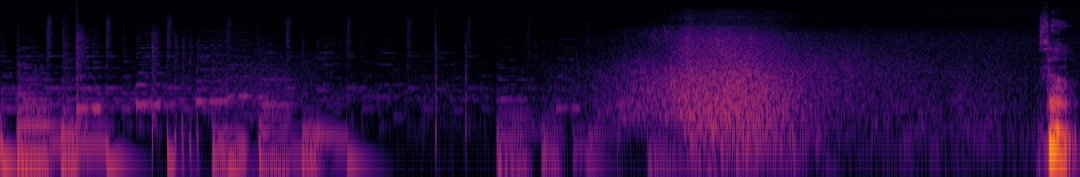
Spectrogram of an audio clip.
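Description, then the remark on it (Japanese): A short musical jingle gives way to an ocean wave in Yokohama swelling in and washing back out, a single broad rushing surge, fading before a brief sharp sound at the end. “横浜を旅する今夜のエクスカーション波音が聞こえてきましたね”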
